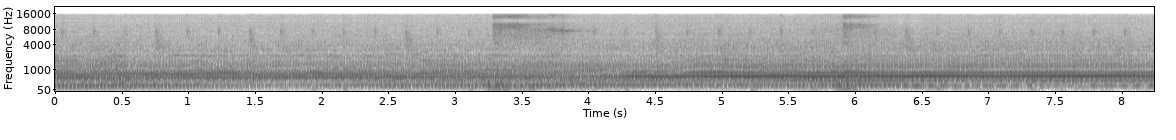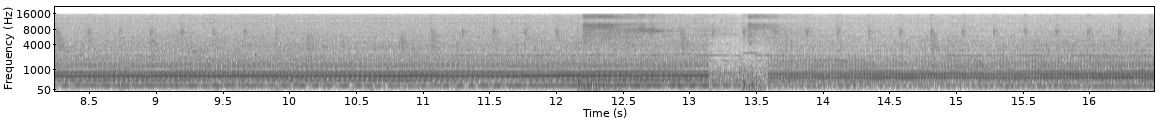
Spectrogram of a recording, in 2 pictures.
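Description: A sports car engine revs high and steady as the car speeds along.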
